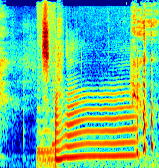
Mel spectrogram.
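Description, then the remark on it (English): A single long, loud fart with a steady buzzing tone that rises slightly in pitch over about two seconds, then breaks into a few short sputters at the end. “I farted.”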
